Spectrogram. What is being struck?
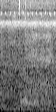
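Nothing is struck.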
